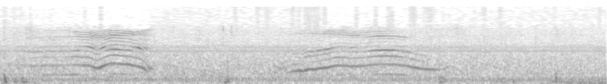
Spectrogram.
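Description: A young child's voice: two short high-pitched whining calls, each rising then falling in pitch, the first about half a second in and a longer one about two seconds in.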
